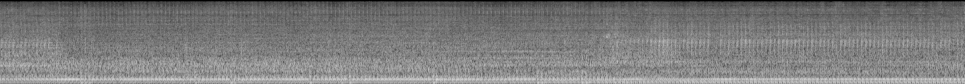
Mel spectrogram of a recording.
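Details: 1969 SS12 Hydro small engine: loud running with sharp, irregular knocks coming and going, then a steadier note; intermittent knock sensitive to RPM and PTO engagement, owner suspects it may need a rebuild.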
